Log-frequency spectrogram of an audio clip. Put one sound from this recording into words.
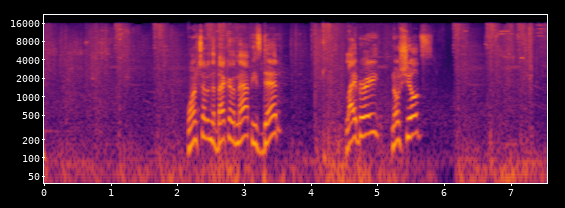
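Gunfire from a video game rattles.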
